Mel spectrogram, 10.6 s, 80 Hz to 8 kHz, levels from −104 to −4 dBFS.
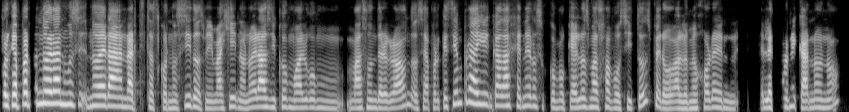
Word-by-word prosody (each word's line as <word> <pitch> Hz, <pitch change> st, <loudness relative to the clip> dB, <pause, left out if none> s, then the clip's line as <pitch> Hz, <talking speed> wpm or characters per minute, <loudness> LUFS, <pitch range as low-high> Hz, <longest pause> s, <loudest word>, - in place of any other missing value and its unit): Porque 270 Hz, 0 st, +6 dB
aparte 295 Hz, +3 st, +4 dB
no 315 Hz, -, +5 dB
eran 310 Hz, -1 st, +9 dB
mus 290 Hz, -1 st, 0 dB
no 255 Hz, +3 st, 0 dB
eran 245 Hz, -3 st, +7 dB
artistas 200 Hz, -2 st, 0 dB
conocidos, 195 Hz, +3 st, -4 dB
me 185 Hz, -, -5 dB
imagino, 185 Hz, +2 st, -3 dB
¿no?, 205 Hz, -, -3 dB
era 225 Hz, +1 st, +5 dB
así 215 Hz, -2 st, -3 dB
como 210 Hz, -2 st, -5 dB
algo, 205 Hz, +1 st, -2 dB
mm, 190 Hz, -3 st, -10 dB
más 190 Hz, +1 st, -3 dB
under 195 Hz, -2 st, -2 dB
ground. 210 Hz, +8 st, -2 dB
O 185 Hz, -, -5 dB
sea, 195 Hz, +1 st, -7 dB
porque 200 Hz, +3 st, -6 dB
siempre 320 Hz, -, -3 dB
hay 295 Hz, -2 st, +4 dB
en 275 Hz, -, -5 dB
cada 255 Hz, 0 st, +2 dB
género 245 Hz, -1 st, -4 dB
como 195 Hz, -1 st, -8 dB
que 200 Hz, -, -3 dB
hay 200 Hz, -, +1 dB
los 220 Hz, 0 st, -3 dB
más 215 Hz, -2 st, -2 dB
famositos, 200 Hz, -, -6 dB
pero 180 Hz, -7 st, -3 dB
a 185 Hz, -, 0 dB
lo 180 Hz, 0 st, -2 dB
mejor 200 Hz, +3 st, -4 dB
en 190 Hz, -4 st, -5 dB, 0.3 s
electrónica 205 Hz, 0 st, 0 dB
no, 205 Hz, +1 st, -5 dB
¿no? 210 Hz, -, -7 dB
210 Hz, 235 wpm, -23 LUFS, 190-250 Hz, 0.3 s, eran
